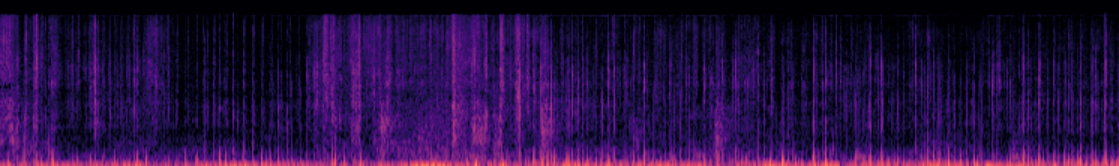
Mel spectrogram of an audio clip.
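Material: Plastic.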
